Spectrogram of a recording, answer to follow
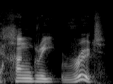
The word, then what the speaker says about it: Hungryroot: Now, they've given me a pronunciation guide here to make sure I don't say Hungryroot. Just call it one word, Hungryroot.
